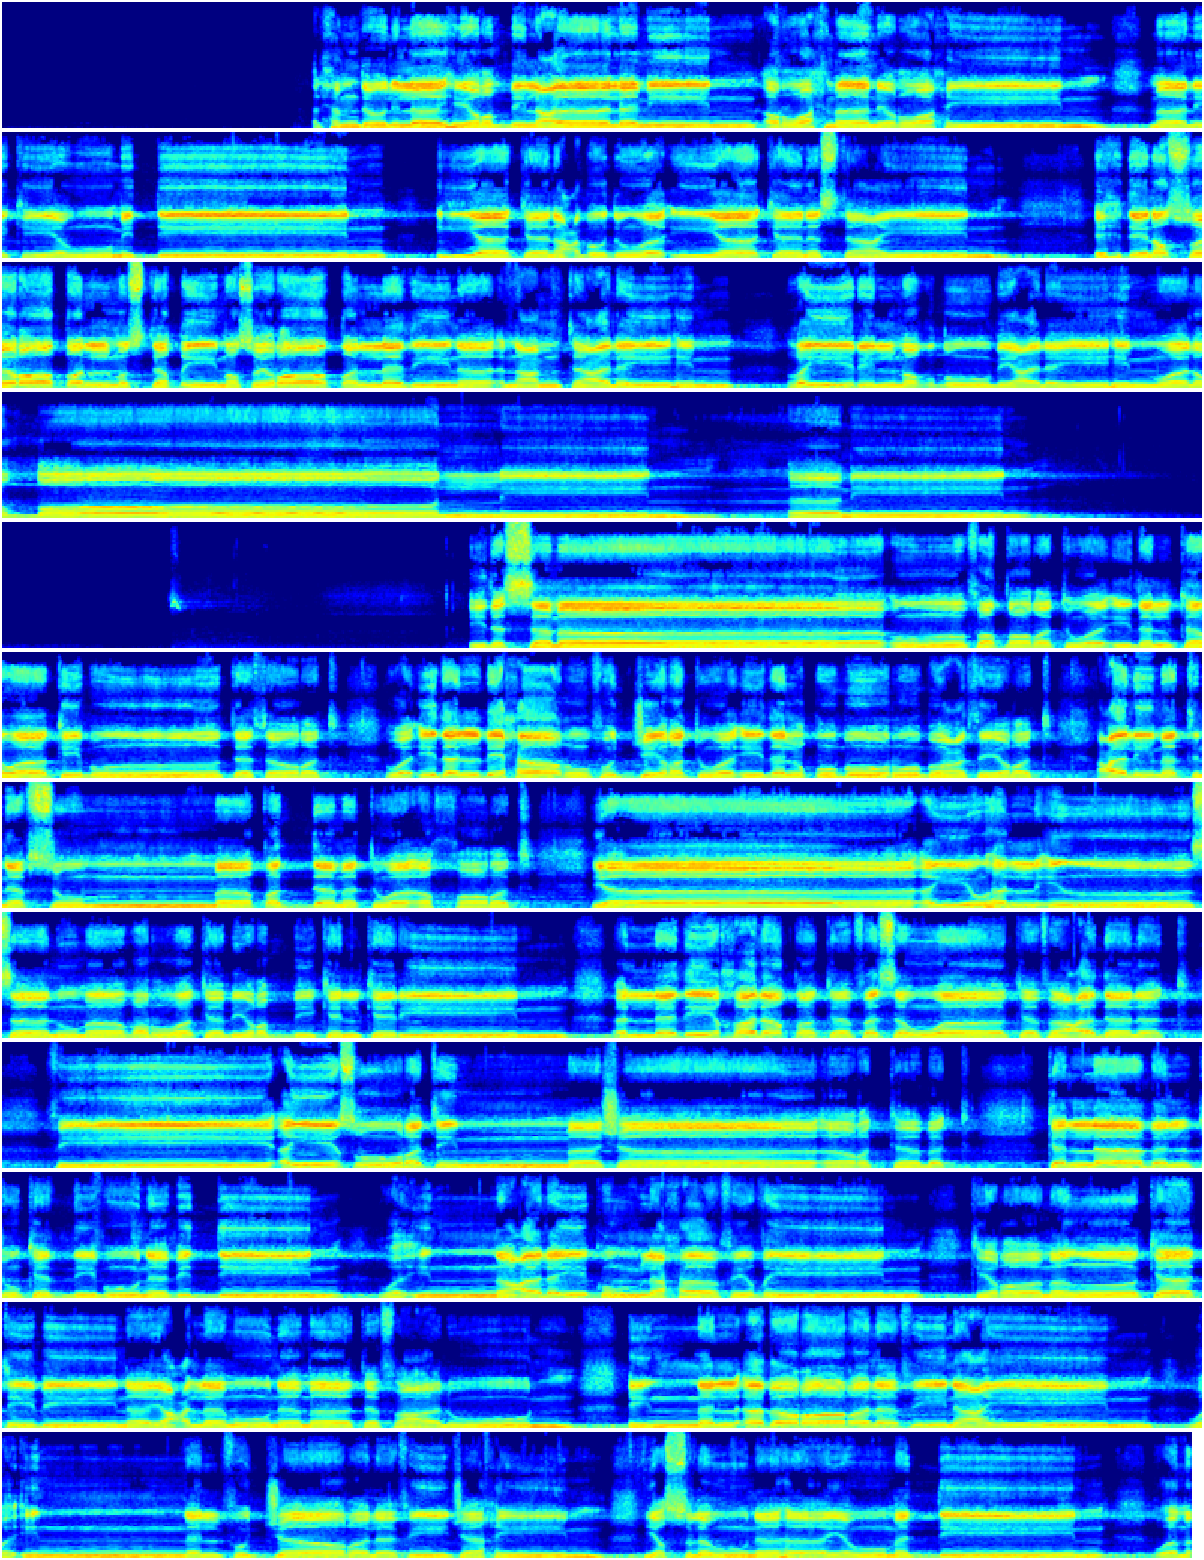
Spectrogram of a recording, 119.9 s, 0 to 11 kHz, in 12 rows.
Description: Isha prayer from Surah Al-Infitaar and At-Tariq 6-4-2025 > 1446 H > Prayers - Maher Almuaiqly Recitations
